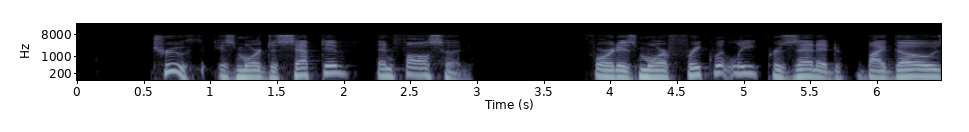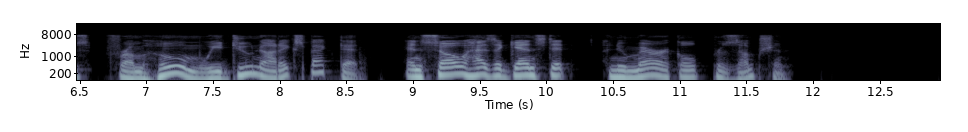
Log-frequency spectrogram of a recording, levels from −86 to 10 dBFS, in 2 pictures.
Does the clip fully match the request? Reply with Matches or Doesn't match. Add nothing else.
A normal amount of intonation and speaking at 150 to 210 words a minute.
Doesn't match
